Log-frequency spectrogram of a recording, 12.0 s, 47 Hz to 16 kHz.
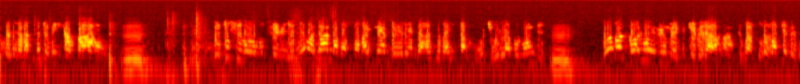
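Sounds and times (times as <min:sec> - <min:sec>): person talking over telephone: 0:00.0 - 0:02.2, 0:03.2 - 0:12.0.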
